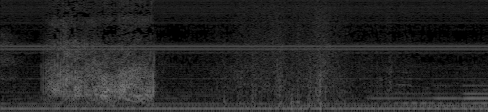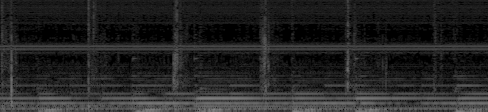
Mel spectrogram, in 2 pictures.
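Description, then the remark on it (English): A jacket hood is zipped up in one quick rasp near the start, at the entrance of the Hekmatane Hill complex in Hamadan in very cold weather, followed by quiet surroundings with a steady faint ticking and a low hum. “I better zip up my hood or I will freeze.”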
